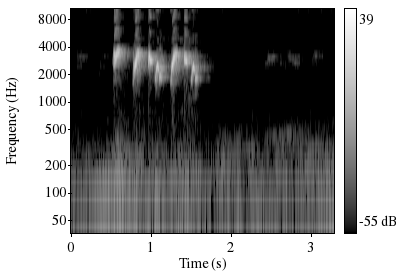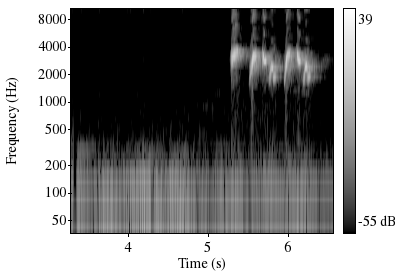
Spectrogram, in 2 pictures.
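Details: Red-whiskered bulbul song in the 'sai ble' style for training young birds: two quick bursts of bright, tumbling chirps about five seconds apart, with a soft low rumble between them.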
